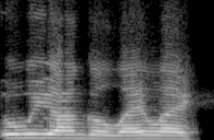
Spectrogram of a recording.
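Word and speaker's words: Uiagalelei: for the clemson tigers dj uengalele yes this how you say that name you can rewind if you want to learn how to pronounce it uh here you go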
